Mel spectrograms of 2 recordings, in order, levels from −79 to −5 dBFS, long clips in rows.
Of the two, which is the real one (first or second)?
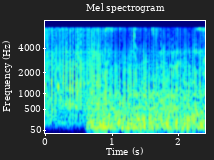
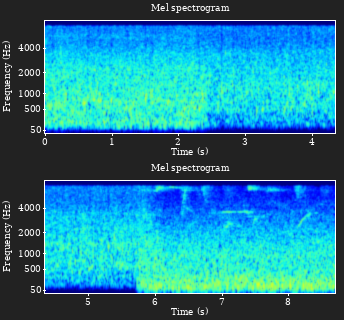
second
